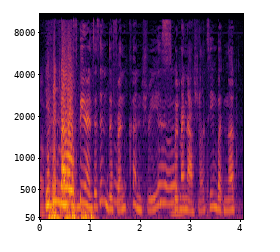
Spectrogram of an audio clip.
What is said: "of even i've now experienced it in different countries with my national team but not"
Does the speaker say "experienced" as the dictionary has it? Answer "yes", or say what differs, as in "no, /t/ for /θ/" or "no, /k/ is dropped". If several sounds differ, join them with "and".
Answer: no, /t/ is dropped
